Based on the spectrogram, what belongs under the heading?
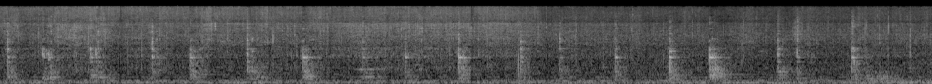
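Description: Chopped onion, garlic and whole spices frying in ghee in a stainless-steel pan with a light sizzle, as a spatula scrapes and stirs them across the pan about twice a second.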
